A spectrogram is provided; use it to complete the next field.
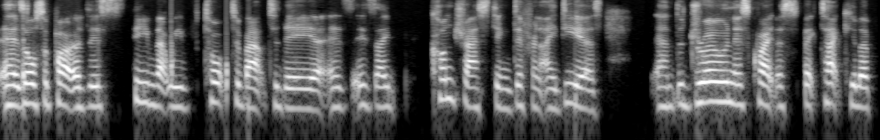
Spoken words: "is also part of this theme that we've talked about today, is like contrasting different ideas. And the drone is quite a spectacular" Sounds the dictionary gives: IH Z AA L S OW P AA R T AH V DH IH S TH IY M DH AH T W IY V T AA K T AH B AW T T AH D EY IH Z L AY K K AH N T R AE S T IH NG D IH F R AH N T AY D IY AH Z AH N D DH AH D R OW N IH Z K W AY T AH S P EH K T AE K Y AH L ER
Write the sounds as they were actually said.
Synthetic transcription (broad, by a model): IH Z AA L S OW P AA R T AH V DH IH S TH IY M DH AH T W IY V T AA K T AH B AW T T AH D EY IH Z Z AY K K AH N T R AE S T IH NG D IH F R AH N T AY D IY AH Z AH N DH AH D R OW N IH Z K W AY T AH S P EH K T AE K Y L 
